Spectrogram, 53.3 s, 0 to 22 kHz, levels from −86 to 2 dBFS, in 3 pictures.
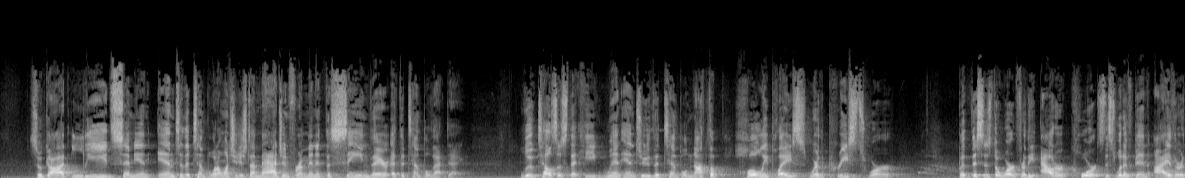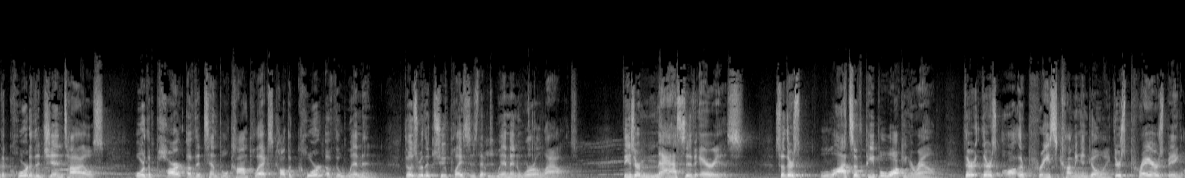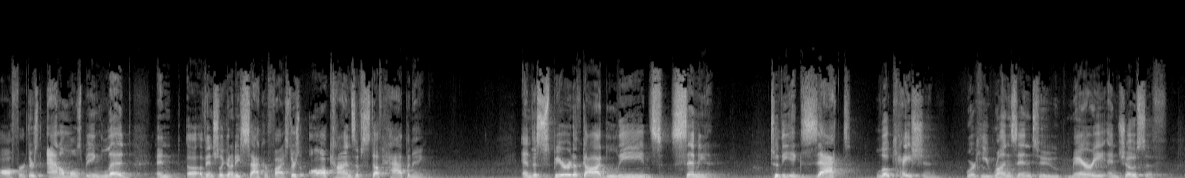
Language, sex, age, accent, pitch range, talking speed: English, male, 40-59, American, 145-195 Hz, 160 wpm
